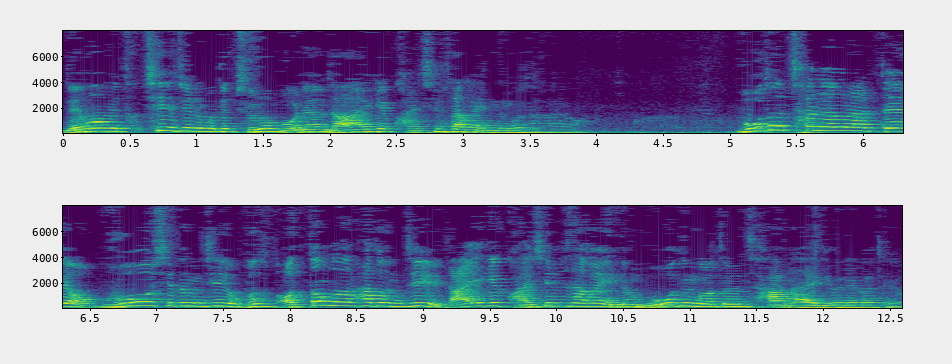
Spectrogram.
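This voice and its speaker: Over noticeable background noise, the speaker uses an animated tone at a moderate pace. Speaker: missionary. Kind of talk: lecture. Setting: hall with audience.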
